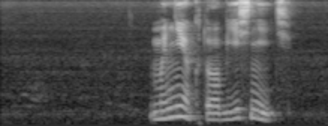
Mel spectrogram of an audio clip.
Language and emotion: Russian, angry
